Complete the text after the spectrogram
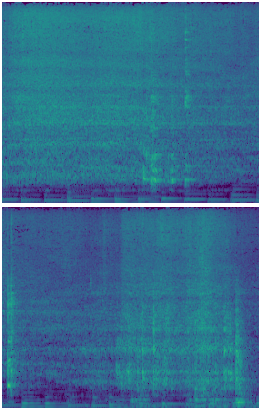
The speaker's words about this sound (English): So if I'm starting to see it start to brown again, I'm just gonna go ahead and add that can of tomato.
